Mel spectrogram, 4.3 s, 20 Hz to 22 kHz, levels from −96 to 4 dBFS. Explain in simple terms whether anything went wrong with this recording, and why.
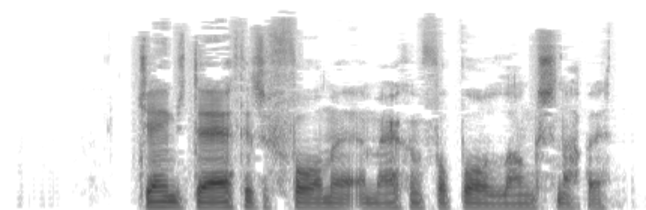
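Pre-echo appears at 0.86 s and 1.23 s, just before "is a former american". The compression works in blocks and spreads its noise across each one, so a short hiss lasting about 55 ms leaks in ahead of a sudden sound and blurs its start.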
